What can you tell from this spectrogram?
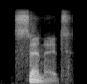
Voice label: "senate", British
